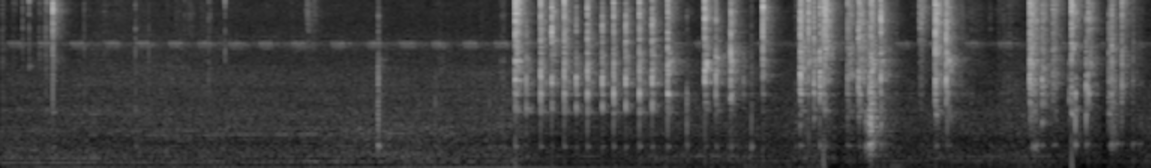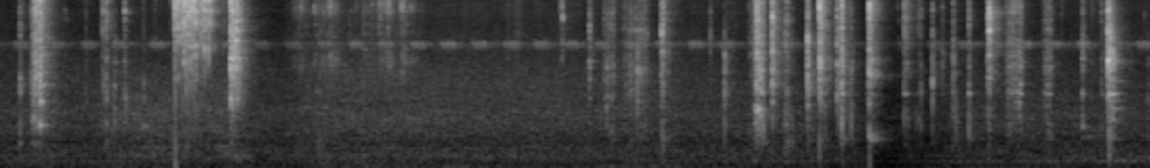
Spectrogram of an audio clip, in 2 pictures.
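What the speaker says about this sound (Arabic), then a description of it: "هنفتح المربع ده باستخدام المشرط" Scalpel scraping and cutting a square out of a thin aluminium soda can, heard as close, dry ticks, scratches and short crinkling bursts in irregular clusters, with brief quiet gaps and no voice.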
